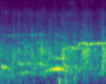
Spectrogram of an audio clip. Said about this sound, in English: Big round of applause.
